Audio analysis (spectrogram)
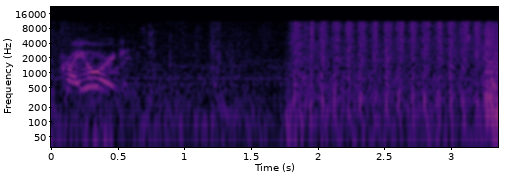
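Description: Gunfire in the video game Call of Duty Black Ops 3: a brief warbling electronic sound, then from about two seconds in a dense, rapid stream of automatic shots that keeps going steadily to the end.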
